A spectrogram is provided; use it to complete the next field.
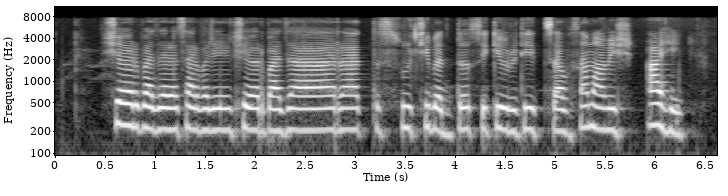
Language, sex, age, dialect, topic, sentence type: Marathi, female, 18-24, Varhadi, banking, statement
